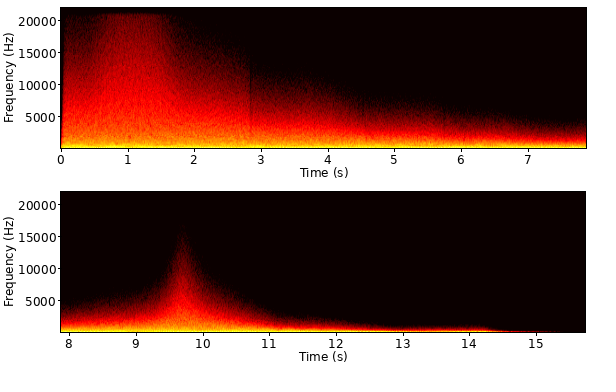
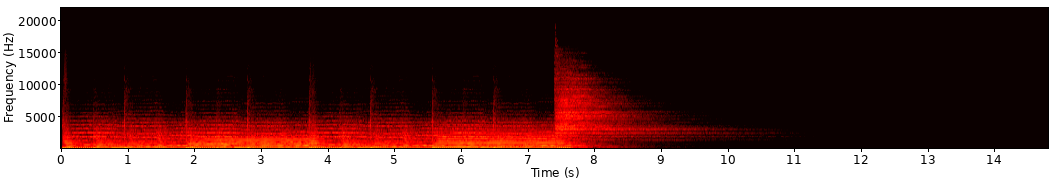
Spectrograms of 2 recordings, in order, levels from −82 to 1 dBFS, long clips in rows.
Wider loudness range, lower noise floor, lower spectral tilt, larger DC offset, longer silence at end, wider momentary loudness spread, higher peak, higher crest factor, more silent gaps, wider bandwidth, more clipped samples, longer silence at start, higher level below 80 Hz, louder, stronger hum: second, 5 LU vs 10 LU; second, -75 dBFS vs under -90 dBFS; first, -7.5 dB/octave vs -5 dB/octave; neither; second, 1.25 s vs 5.55 s; second, 7 LU vs 13 LU; first, -6 dBFS vs -20 dBFS; second, 12 dB vs 18 dB; neither; second, 13.5 kHz vs 15 kHz; neither; about the same, 0 s vs 0 s; first, -28 dBFS vs -42 dBFS; first, -20 LUFS vs -38 LUFS; first, 50 Hz at -55 dBFS vs none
